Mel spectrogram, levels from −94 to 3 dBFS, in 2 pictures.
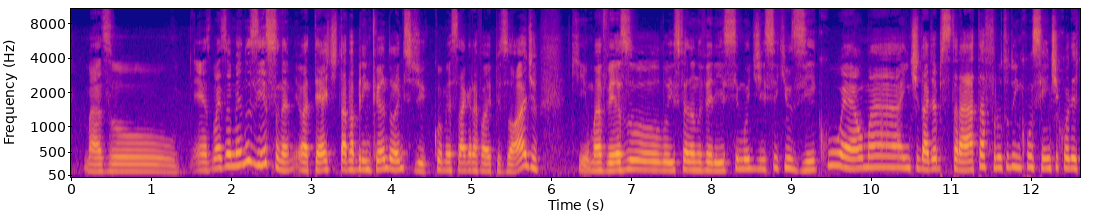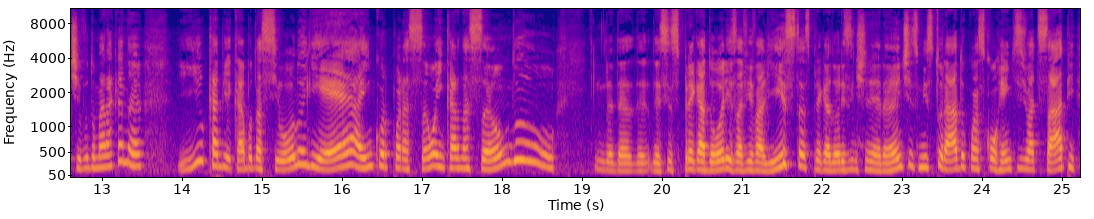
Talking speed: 145 wpm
